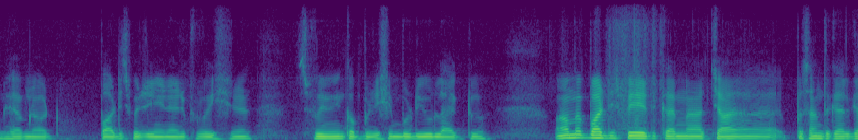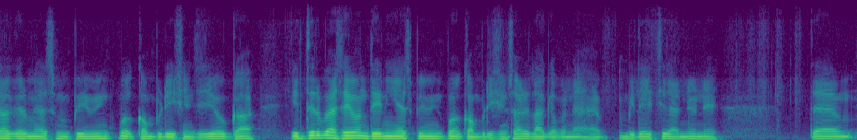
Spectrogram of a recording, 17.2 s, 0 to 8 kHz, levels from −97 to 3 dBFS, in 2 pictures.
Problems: none marked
